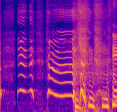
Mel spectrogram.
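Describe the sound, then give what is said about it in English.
A voice imitates a comic-book character bursting into tears, with drawn-out wavering wails and whimpers broken by sharp gasping breaths, then a rougher, sobbing stretch toward the end. “So then Chester, as Superman calls him, has a little diaper baby shit fit. And like legitimately starts crying.”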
